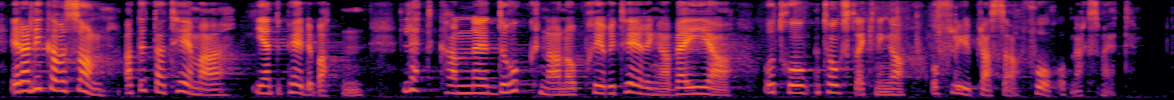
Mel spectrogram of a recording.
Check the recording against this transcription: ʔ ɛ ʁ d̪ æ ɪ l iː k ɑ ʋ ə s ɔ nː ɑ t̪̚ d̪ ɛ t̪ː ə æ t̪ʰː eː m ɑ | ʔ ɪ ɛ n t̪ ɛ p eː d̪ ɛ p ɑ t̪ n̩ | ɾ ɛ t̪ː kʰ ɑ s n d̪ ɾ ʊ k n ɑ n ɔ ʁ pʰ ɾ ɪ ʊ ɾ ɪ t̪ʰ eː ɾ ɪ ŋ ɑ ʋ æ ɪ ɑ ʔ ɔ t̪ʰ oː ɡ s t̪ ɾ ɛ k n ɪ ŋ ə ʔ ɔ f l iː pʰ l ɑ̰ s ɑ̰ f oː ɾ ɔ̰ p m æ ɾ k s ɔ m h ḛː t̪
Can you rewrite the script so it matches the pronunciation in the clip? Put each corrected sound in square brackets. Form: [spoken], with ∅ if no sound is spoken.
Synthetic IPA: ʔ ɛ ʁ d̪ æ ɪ l iː k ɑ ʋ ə s ɔ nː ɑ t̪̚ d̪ ɛ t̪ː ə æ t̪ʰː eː m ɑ | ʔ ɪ ɛ n t̪ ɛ p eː d̪ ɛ [b] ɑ t̪ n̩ | [l] ɛ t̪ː kʰ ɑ [∅] n d̪ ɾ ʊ k n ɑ n ɔ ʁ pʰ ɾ ɪ ʊ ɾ ɪ t̪ʰ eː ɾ ɪ ŋ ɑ ʋ æ ɪ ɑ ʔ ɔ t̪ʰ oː ɡ s t̪ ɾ ɛ k n ɪ ŋ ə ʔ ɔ f l [yː] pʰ l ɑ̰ s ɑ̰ f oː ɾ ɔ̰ p m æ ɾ k s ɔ m h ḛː t̪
